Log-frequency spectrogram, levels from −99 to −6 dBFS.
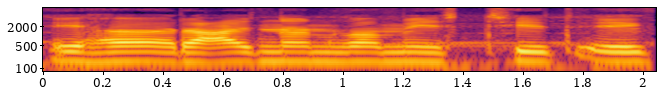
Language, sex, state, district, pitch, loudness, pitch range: Chhattisgarhi, male, Chhattisgarh, Rajnandgaon, 160 Hz, -16 LUFS, 155-160 Hz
